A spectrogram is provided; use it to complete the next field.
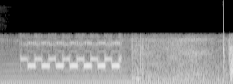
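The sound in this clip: Telephone ringing at the start of a recorded phone call, a rapid run of short, bright ring pulses with a thin, narrow-band sound that stops abruptly, followed by a brief click.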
